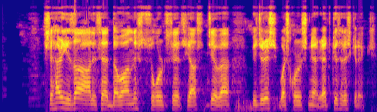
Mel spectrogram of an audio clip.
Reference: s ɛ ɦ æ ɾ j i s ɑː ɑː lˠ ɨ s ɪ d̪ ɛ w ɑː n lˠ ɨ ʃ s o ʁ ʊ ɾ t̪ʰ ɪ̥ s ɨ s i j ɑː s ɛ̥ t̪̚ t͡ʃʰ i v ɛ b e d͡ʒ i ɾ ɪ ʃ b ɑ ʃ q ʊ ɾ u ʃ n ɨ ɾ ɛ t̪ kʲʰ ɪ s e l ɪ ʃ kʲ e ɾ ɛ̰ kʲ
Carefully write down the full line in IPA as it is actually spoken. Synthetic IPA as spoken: ʃ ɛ ɦ æ ɾ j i z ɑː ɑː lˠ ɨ s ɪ d̪ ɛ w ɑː n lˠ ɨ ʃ s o ʁ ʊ ɾ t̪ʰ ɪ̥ s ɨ s i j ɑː s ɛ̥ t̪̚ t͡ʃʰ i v ɛ b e d͡ʒ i ɾ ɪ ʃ b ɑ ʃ q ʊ ɾ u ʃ n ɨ ɾ ɛ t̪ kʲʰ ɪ s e l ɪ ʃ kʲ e ɾ ɛ̰ kʲ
